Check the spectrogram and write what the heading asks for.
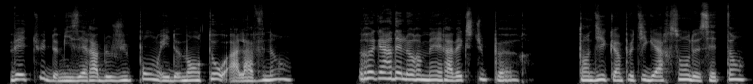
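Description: A woman reading a classic novel aloud in a measured, even storytelling voice. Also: medium pitch, no echo, studio quality. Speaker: narrator.

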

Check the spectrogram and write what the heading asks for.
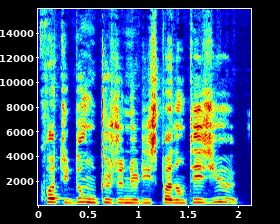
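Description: A woman's voice: sits high, steady tone, normal speed, a little mellow, voice pushed up, natural voice. A woman voicing a desperate young wife in an audiobook, reading her lines with strong emotion, pleading and harsh by turns.

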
